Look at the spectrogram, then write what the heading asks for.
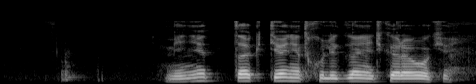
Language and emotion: Russian, neutral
